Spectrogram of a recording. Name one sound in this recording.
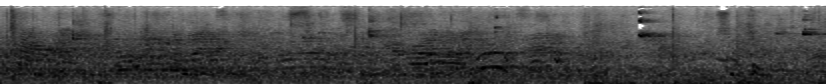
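A crowd of spectators chatters and calls out throughout a large echoing gym.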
